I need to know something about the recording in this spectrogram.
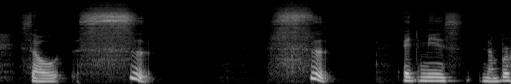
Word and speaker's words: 四: 三三 and this one 四 and yi, the fourth tone falling down. So 四四 it means number 4.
